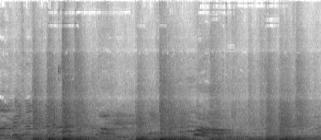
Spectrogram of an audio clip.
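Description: A few heavy thuds of wrestlers' bodies hitting the wrestling ring's mat and boards, the loudest about three seconds in, echoing in a large hall over audience chatter.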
